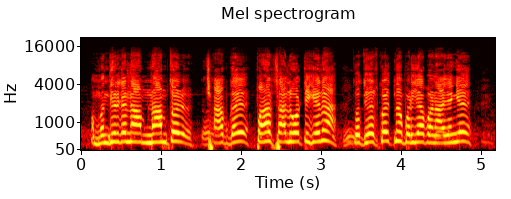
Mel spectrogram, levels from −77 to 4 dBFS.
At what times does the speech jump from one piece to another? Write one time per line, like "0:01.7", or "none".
0:02.2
